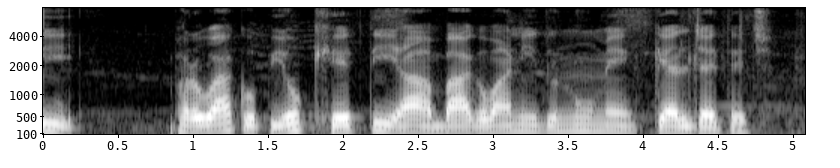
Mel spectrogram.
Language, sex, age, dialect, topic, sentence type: Maithili, male, 46-50, Southern/Standard, agriculture, statement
